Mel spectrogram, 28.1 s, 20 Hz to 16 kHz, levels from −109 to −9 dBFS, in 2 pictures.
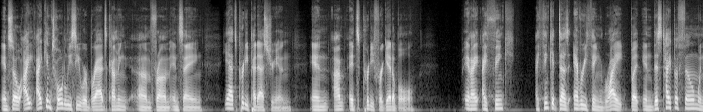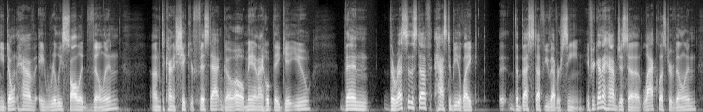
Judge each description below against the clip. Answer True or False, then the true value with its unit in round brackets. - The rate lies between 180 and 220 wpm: True (190 wpm)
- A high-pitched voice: False (105 Hz)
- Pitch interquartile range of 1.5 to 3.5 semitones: False (4.5 semitones)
